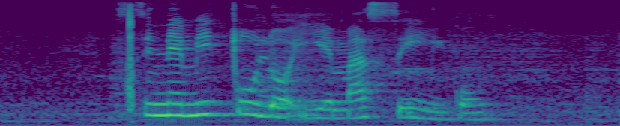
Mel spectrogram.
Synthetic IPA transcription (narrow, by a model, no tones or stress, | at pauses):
sinemiǀulɔjɛmasiːk̬ɔ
